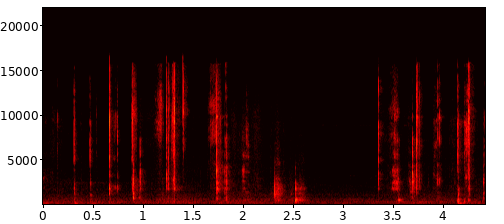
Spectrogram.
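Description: Computer keyboard typing: irregular runs of key clicks, with a short pause just under three seconds in.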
